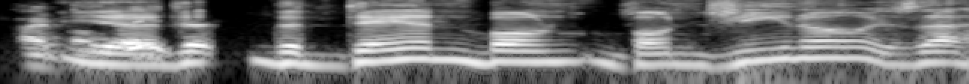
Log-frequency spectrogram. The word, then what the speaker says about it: Bongino: Yeah, the Dan Bongino, is that how you say it? Dan Bongino, yeah, I know him.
